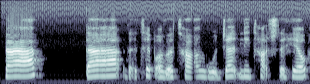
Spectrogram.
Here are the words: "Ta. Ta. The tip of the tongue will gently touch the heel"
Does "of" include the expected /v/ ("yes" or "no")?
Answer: yes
